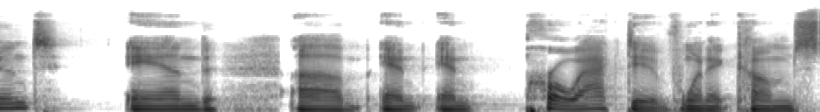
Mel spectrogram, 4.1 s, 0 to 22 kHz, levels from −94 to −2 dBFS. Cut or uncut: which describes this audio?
cut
